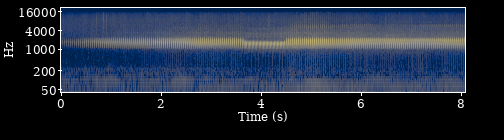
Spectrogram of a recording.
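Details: A European Nightjar, a scarce summer visitor, churrs at dusk in June in an English broad-leaved woodland: one long, dry, rapid trill holding a steady pitch, briefly dropping lower midway, then returning to its first level.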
